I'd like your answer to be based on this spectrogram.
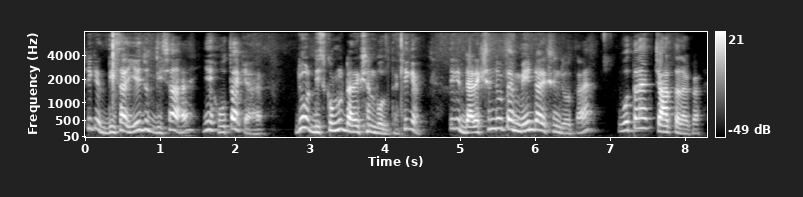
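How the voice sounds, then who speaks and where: A man's voice: sits high, very animated, quick pace, a little mellow, slightly rough. A male coaching teacher explaining at a whiteboard, who keeps saying "theek hai" and puts rhetorical questions to his students. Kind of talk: exam coaching lesson.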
